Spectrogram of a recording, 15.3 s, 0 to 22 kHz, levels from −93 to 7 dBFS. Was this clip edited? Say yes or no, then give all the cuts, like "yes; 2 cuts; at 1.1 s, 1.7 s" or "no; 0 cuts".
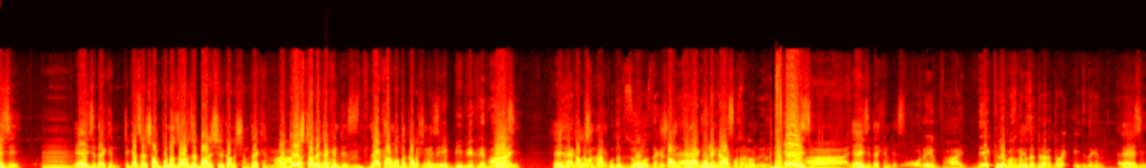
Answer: yes; 2 cuts; at 4.4 s, 10.1 s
